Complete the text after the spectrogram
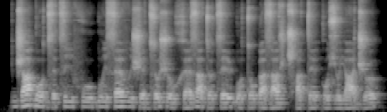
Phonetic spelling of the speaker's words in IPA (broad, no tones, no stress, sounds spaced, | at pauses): d͡ʒ a ɠ o d͡z e t͡s i f u ɓ u i̯ s ɛ v i ʃ e d͡z ɵ ʃ ɵ u̯ x ɛ z a t ɵ t͡s e y̯ ɓ o t o ɠ a z a z ʈ͡ʂʰ a t e k o ʑ ɵ j a d͡ʒ ɵ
